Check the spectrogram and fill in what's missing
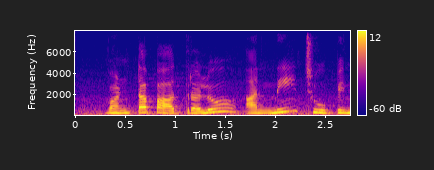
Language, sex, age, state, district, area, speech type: Telugu, female, 45-60, Andhra Pradesh, Kakinada, rural, read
